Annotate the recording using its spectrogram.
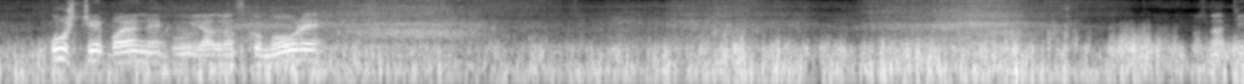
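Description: Small waves lap gently against a sandy shore.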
